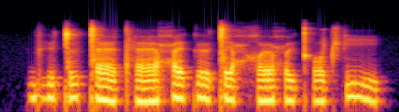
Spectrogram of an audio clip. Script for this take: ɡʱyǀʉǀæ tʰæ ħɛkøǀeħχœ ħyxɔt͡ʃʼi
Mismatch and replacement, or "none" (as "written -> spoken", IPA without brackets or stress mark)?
x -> kʰ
